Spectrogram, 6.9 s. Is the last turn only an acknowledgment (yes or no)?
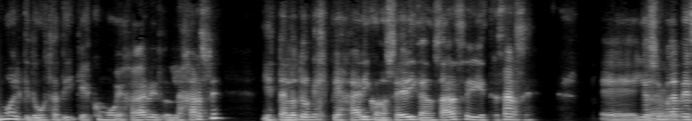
yes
